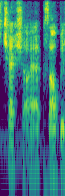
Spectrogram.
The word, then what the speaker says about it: Cheshire: But I'm like, it's not Cheshire, it's Cheshire. Like an ear on your head.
